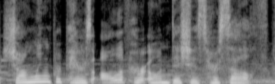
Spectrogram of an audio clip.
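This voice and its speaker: A woman's voice: high voice, expressive, moderate pace. A woman voicing a composed young female judge in a video game, speaking formally and articulately over music. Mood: composed, explaining. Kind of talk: English video game voice acting.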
